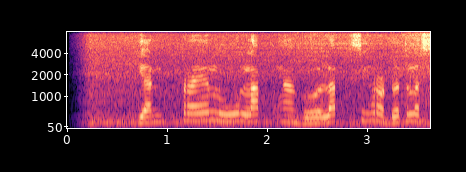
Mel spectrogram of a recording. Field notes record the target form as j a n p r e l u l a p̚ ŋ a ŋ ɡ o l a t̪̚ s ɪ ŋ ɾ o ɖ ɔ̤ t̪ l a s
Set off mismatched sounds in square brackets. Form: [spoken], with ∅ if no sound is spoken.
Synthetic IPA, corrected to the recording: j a n p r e l u l a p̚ ŋ a ŋ ɡ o l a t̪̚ s ɪ ŋ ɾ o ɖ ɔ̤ t̪ l [ə] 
